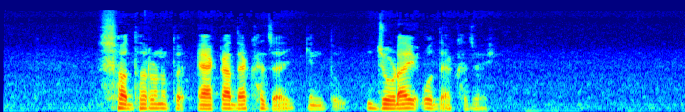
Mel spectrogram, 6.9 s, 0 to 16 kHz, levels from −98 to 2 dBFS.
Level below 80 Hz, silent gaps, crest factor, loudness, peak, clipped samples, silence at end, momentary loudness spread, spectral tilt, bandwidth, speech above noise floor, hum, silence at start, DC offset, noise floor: -56 dBFS; none; 22 dB; -20 LUFS; -2 dBFS; under 0.1%; 2 s; 20 LU; -7.5 dB/octave; 10.5 kHz; 39 dB; none; 1 s; under 0.1%; -59 dBFS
